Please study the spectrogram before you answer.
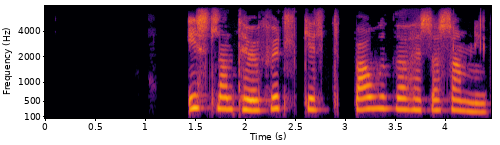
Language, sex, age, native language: Icelandic, female, 30-39, Icelandic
